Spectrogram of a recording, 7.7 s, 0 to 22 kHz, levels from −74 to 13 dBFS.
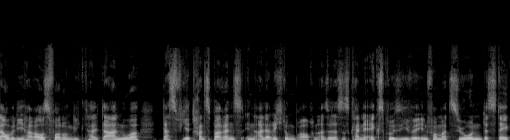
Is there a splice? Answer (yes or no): no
